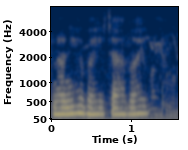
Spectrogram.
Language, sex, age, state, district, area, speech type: Bodo, female, 45-60, Assam, Baksa, rural, spontaneous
